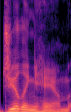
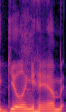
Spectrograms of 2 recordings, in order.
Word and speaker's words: Gillingham: I would argue that it's like GIF or GIF. Both pronunciations are correct. I do not know for sure how to say Gillingham and or Gillingham, but I will die in the belief that both are acceptable pronunciations.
